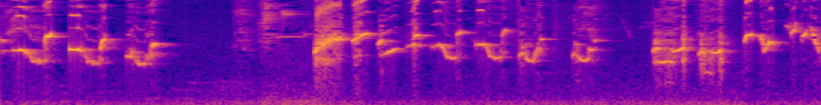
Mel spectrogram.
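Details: Oriental magpie-robin in a cage, a call meant to get other magpie-robins singing: rhythmic series of short down-slurred whistles, a harsh burst, then more repeated whistled notes.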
